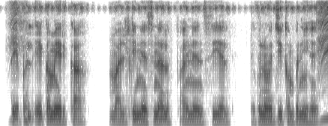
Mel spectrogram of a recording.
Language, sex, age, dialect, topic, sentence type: Hindi, male, 18-24, Kanauji Braj Bhasha, banking, statement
